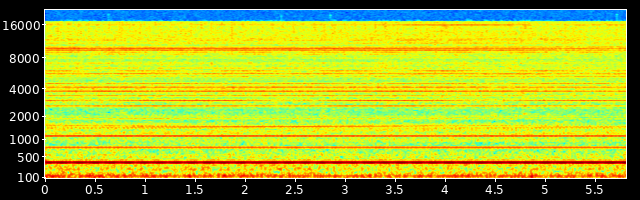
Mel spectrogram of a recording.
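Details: SDS200 scanner sitting idle at the menu screen: a constant mid-pitched hum with a buzzy edge that never changes.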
